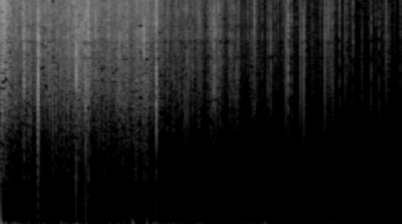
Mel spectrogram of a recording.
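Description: Crackling noise full of sharp, irregular clicks, loudest at the start and fading steadily until it dies away near the end.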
